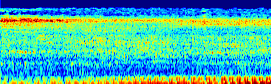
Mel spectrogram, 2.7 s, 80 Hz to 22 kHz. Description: Nach den ersten 300 km lief der Motor extrem unruhig besonders im Kaltstart.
